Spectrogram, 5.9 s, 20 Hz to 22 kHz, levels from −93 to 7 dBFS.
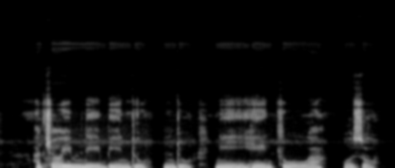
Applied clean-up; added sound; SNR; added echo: none; none; none; none.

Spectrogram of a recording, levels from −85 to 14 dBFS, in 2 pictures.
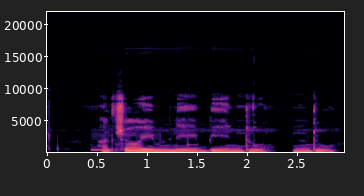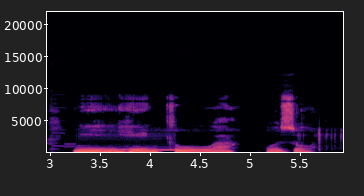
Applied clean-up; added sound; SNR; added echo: neural mask model RNNoise.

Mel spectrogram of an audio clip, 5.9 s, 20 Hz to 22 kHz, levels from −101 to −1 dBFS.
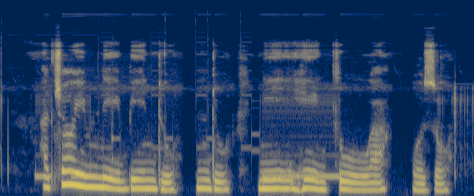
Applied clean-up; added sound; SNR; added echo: none; Telephone; 18 dB; none.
